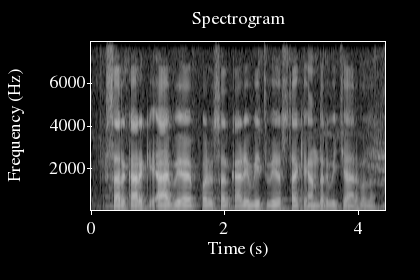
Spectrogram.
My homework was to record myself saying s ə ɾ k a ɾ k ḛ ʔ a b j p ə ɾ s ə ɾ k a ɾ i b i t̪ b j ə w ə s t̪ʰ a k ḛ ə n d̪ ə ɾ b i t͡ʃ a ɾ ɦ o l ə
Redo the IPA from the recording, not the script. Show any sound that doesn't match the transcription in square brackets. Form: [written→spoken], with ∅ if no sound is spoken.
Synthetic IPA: s ə ɾ k a ɾ k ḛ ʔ a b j p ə ɾ s ə ɾ k a ɾ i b i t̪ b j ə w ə s t̪ʰ a k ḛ ə n d̪ ə ɾ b i t͡ʃ a ɾ ɦ o l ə

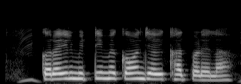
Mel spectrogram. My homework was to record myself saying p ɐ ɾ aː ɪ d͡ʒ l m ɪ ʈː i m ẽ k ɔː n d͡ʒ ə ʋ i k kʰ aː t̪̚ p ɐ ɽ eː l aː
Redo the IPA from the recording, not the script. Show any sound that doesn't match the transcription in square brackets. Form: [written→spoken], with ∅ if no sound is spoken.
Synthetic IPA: [p→k] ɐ ɾ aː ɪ [d͡ʒ→∅] l m ɪ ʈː i m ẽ k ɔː n d͡ʒ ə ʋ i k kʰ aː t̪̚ p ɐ ɽ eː l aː

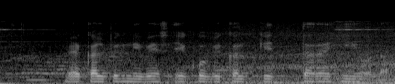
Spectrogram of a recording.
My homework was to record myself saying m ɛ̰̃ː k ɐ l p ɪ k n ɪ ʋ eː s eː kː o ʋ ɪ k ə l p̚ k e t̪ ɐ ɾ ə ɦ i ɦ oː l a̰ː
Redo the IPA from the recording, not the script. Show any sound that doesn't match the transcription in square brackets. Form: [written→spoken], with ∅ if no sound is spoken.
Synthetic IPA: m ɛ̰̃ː k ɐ l p ɪ k n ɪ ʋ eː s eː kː o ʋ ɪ k ə l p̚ k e t̪ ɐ ɾ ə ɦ i ɦ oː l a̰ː

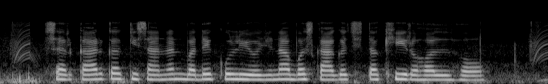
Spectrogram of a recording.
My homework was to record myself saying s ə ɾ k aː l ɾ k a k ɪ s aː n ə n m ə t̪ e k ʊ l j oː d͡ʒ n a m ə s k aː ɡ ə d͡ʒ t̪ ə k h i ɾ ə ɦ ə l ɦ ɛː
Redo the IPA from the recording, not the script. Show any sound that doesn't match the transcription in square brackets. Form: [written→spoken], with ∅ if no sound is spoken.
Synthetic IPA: s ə ɾ k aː [l→∅] ɾ k a k ɪ s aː n ə n [m→b] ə [t̪→d̪] e k ʊ l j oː d͡ʒ n a [m→b] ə s k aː ɡ ə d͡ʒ t̪ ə k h i ɾ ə ɦ ə l ɦ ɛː

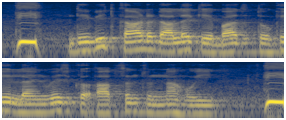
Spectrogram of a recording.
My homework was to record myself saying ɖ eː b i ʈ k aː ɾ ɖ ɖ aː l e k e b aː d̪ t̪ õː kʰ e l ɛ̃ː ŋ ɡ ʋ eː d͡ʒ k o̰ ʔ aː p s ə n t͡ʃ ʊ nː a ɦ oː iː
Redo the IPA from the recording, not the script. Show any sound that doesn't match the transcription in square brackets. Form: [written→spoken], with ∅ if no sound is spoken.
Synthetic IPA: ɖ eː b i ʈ k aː ɾ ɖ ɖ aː l e k e b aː d̪ t̪ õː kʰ e l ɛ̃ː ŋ ɡ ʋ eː d͡ʒ k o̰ ʔ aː p s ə n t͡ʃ ʊ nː a ɦ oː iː

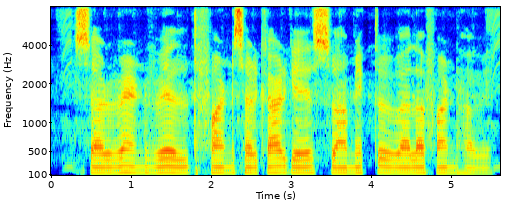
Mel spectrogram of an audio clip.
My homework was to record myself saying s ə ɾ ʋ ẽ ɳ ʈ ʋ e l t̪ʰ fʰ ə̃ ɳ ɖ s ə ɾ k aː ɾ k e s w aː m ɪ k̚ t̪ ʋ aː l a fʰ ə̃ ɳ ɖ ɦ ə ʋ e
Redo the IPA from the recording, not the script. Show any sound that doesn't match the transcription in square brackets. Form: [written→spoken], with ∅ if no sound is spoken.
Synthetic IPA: s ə ɾ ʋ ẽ ɳ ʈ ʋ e l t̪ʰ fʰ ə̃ ɳ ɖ s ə ɾ k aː ɾ k e s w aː m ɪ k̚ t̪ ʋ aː l a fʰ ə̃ ɳ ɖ ɦ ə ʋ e

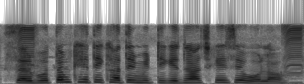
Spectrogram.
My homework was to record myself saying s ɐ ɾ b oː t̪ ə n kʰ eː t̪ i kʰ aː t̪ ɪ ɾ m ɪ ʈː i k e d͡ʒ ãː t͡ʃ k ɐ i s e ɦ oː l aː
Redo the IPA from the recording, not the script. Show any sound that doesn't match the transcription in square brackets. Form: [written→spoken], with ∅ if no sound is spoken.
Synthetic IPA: s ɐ ɾ b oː t̪ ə [n→m] kʰ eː t̪ i kʰ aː t̪ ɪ ɾ m ɪ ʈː i k e d͡ʒ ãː t͡ʃ k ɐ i s e ɦ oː l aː

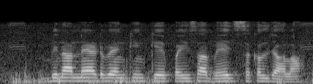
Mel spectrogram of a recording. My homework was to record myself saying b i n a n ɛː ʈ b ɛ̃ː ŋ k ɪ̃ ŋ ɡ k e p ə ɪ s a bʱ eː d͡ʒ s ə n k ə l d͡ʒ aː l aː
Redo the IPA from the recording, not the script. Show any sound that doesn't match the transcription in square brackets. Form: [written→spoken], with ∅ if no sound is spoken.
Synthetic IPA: b [i→ɪ] n a n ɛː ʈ b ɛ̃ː ŋ k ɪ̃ ŋ ɡ k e p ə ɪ s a bʱ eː d͡ʒ s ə [n→∅] k ə l d͡ʒ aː l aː

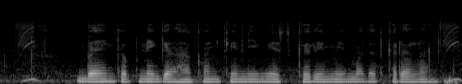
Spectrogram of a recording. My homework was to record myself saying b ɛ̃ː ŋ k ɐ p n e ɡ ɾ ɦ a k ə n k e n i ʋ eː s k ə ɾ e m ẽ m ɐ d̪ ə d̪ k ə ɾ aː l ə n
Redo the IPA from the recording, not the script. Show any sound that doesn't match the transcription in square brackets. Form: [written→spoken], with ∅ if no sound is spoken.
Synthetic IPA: b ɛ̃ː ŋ k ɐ p n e ɡ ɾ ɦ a k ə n k e n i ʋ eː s k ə ɾ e m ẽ m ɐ d̪ ə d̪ k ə ɾ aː l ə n

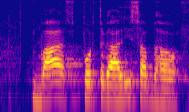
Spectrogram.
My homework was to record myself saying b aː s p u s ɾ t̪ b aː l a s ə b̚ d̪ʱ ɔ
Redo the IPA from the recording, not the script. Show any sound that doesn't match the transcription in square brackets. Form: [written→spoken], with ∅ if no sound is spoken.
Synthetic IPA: b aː s p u [s→∅] ɾ t̪ [b→ɡ] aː l [a→i] s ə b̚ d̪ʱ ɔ

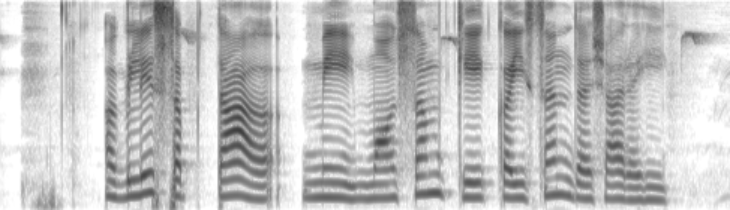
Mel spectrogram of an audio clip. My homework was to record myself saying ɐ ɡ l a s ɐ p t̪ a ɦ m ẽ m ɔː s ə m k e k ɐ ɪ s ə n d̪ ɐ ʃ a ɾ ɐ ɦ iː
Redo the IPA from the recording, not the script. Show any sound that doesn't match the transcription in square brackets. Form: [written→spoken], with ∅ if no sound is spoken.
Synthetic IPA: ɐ ɡ l [a→e] s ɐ p t̪ a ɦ m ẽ m ɔː s ə m k e k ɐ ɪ s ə n d̪ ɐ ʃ a ɾ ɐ ɦ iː

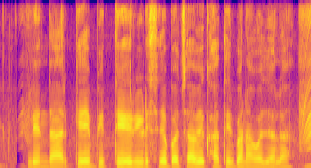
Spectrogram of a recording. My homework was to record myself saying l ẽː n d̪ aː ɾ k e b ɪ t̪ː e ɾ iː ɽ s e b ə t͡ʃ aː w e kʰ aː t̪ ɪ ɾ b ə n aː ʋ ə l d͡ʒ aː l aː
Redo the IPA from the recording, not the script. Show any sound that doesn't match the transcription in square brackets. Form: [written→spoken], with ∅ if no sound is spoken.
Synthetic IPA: l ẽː n d̪ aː ɾ k e b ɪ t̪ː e ɾ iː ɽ s e b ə t͡ʃ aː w e kʰ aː t̪ ɪ ɾ b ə n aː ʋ ə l d͡ʒ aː l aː

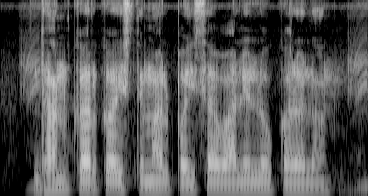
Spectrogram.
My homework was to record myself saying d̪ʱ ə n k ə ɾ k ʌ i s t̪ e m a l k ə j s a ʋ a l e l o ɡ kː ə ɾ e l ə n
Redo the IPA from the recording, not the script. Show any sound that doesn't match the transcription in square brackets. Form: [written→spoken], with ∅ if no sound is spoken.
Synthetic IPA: d̪ʱ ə n k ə ɾ k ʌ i s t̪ e m a l [k→p] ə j s a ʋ a l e l o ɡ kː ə ɾ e l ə n

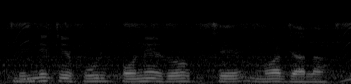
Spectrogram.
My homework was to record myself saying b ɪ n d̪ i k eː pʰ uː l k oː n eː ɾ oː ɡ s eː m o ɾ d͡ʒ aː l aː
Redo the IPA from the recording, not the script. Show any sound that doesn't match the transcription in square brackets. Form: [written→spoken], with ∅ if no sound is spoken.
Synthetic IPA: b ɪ n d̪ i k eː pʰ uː l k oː n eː ɾ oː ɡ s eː m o ɾ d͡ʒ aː l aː

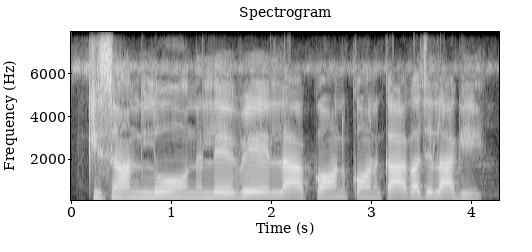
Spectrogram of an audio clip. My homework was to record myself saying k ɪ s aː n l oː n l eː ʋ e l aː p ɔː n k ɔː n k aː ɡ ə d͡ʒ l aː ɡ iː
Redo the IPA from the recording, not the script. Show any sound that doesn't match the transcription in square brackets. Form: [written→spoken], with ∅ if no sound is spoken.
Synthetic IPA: k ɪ s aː n l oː n l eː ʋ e l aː [p→k] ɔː n k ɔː n k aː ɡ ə d͡ʒ l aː ɡ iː

